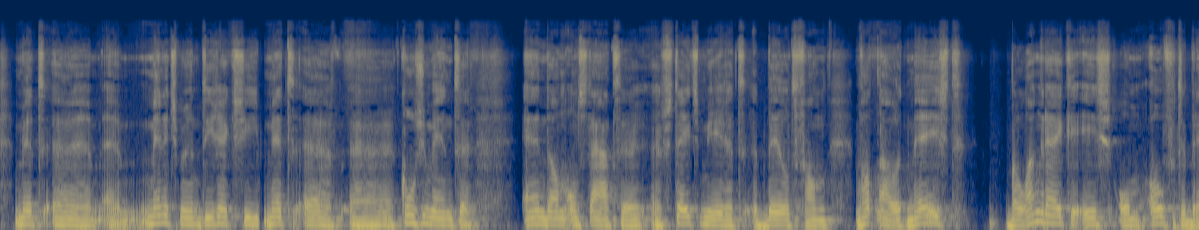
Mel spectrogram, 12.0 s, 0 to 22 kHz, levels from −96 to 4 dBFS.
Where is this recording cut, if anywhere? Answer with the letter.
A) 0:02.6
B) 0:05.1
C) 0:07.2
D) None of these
A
